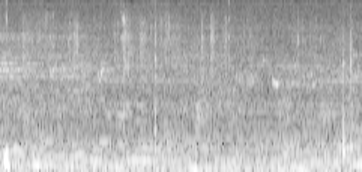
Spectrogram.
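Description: Faint talk from people standing nearby, over a low outdoor rumble, with a few weak ticks.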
